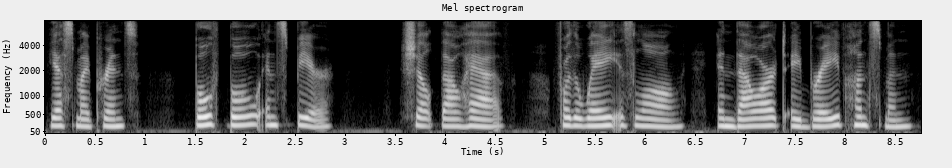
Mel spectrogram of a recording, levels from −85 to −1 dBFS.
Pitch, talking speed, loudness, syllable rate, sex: 200 Hz, 145 wpm, -18 LUFS, 3.6 syllables/s, female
